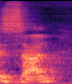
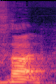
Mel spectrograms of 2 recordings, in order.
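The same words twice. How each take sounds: First: The word begins with a buzzing z sound. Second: The word begins with a voiced th sound. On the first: The speaker calls it wrong. "then it means you are starting with Z, which is what which is incorrect" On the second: The speaker calls it right. "start with, with D H"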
